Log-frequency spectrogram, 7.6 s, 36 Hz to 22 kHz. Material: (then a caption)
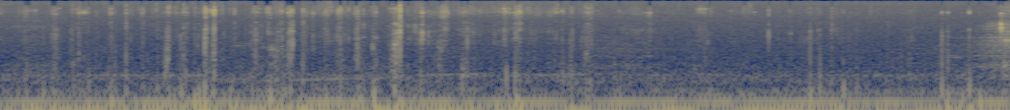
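Acrylic. Tapping on a mini acrylic standee, a 1/3 inch thick slab of UV-printed acrylic that feels well made, just after it is unwrapped. Quick, short, dull taps sound over a steady low hum; the taps are too dense to count individually, and each dies away almost instantly.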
